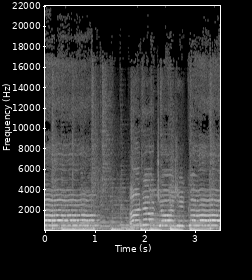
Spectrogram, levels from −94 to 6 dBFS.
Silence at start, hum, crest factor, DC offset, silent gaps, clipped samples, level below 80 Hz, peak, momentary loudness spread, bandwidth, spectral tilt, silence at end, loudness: 0 s; none; 14 dB; under 0.1%; none; under 0.1%; -26 dBFS; -2 dBFS; 9 LU; 19.5 kHz; -5 dB/octave; 0 s; -17 LUFS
